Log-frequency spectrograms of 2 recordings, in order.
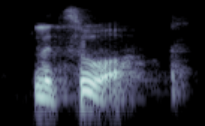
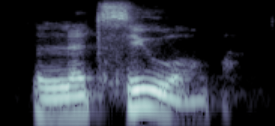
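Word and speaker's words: Lazio: But if you think about it as if you say Le, like Les Miserables, like Les. And then think about rather than a Z, a TS, and then it's Yo, Lazzuo. – Lazzuo.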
